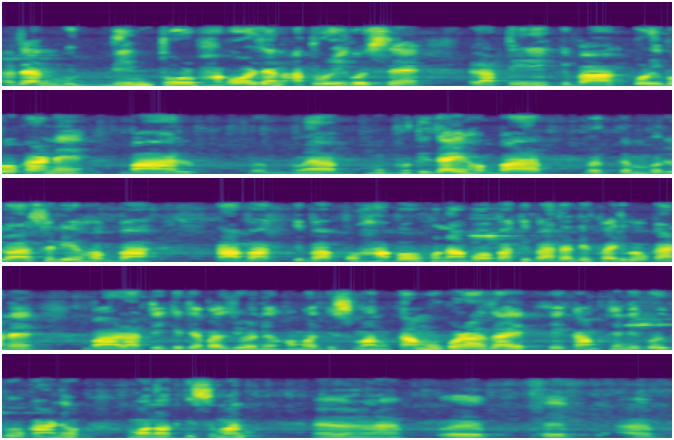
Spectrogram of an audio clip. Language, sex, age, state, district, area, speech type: Assamese, female, 45-60, Assam, Golaghat, urban, spontaneous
